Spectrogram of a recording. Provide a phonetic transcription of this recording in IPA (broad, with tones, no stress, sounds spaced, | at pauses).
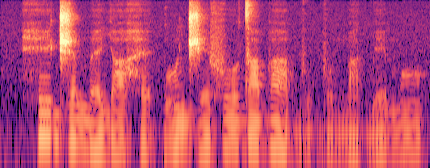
h e˦ d͡ʒ ɛ˧ m ɛ˨ j a˨ h ɛ˨ ɡ͡b ɔ̃˨˦ d͡ʒ e˧ f o˦ d a˦ b a˦˨ b u˨ b o˨ m a˨ ɡ͡b e˨˦ m ɔ̃˦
